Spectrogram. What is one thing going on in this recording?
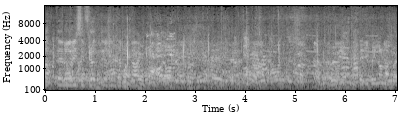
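A crowd of men and women chatter and cheer outdoors.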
